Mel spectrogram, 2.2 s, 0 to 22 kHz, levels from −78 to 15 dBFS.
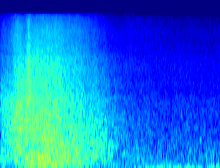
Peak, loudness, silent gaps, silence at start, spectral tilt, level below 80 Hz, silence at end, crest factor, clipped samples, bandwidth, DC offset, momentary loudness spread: -10 dBFS; -25 LUFS; none; 0 s; -2.5 dB/octave; -44 dBFS; 0 s; 18 dB; under 0.1%; 16 kHz; under 0.1%; 25 LU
